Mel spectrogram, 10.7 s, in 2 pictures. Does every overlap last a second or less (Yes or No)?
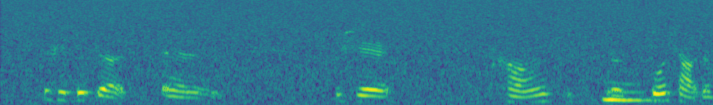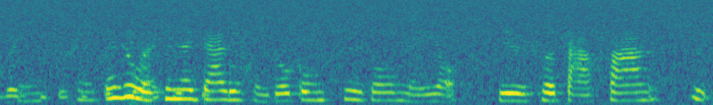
No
